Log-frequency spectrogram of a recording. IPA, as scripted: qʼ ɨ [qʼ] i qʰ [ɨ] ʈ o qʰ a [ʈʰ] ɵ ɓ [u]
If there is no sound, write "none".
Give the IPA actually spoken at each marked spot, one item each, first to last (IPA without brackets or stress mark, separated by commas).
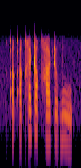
qʼ, i, ʈ, u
